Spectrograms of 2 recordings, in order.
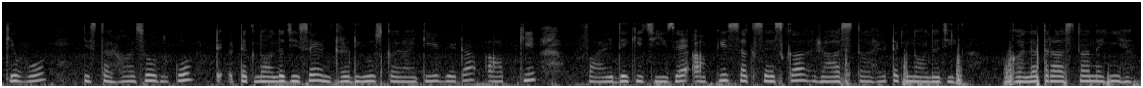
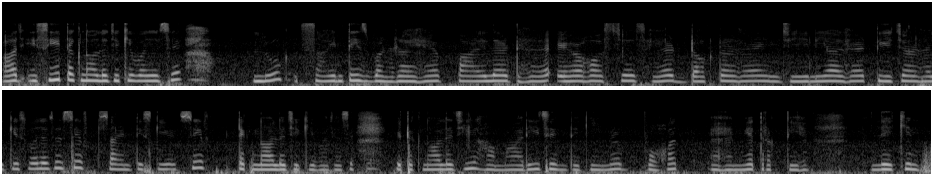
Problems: none marked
